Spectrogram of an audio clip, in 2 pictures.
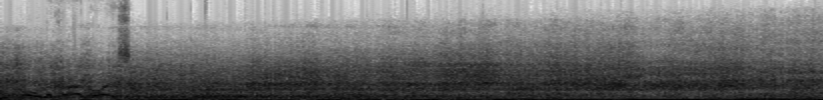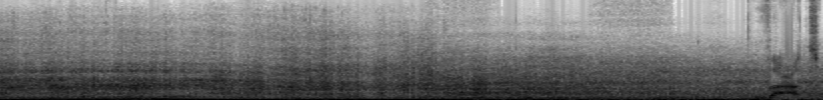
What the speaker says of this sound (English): That was an epic takeoff there from Luxor.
